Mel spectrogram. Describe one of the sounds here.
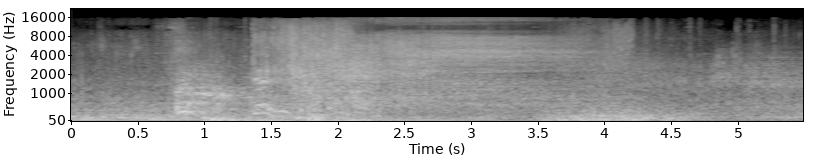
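A burst of fire whooshes and crackles loudly.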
